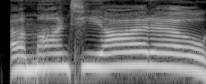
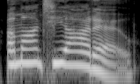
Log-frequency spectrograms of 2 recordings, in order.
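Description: First: Long, drawn-out higher moan; slow, hammed-up moan. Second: Raised, higher-pitched cry; mild narrated shout; shouted exclamation. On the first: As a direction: wail the word slowly, stretching it out. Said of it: "he moaned". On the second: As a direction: call it out with a falling end. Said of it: "he shouted". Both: A narrator's reading.

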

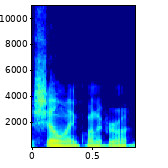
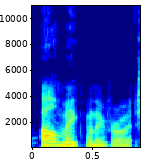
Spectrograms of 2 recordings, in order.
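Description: First: She'll stressed, the rest softer; She'll said firmly as the fix, quieter. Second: I'll hit first and brighter, fast and laughing; stress on I'll. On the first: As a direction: correct yourself by leaning on She'll. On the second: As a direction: punch the word I'll, laughing, the joke is on me. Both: Shown as a demonstration.

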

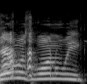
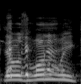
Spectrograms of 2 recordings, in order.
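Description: First: High laughing start of the line. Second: Said in the usual way. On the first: Real, not acted. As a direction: begin it while cracking up. Restarting while laughing.

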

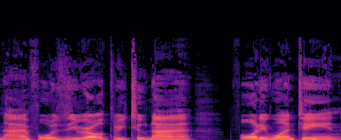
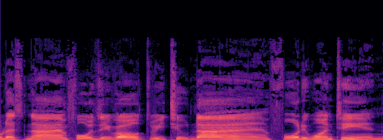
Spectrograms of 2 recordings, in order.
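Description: First: Repeated phone number read. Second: Each digit spaced out slowly; phone number read out slowly. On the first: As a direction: repeat the digits, steady. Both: Real, not acted. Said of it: "the number".

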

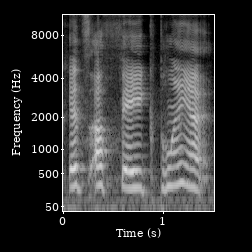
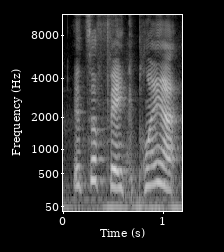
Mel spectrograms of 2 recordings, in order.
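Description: First: Louder, slow "It's a fake plant"; exasperated retold repeat, leaning loud on "fake plant"; retold emphatic insistence. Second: Higher, matter-of-fact insistence; mildly incredulous retold correction. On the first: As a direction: spell out "fake plant" slowly and forcefully. Repeated correction after denial. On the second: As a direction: point out the obvious, first try.

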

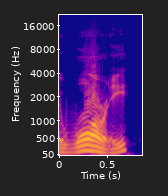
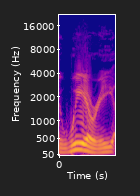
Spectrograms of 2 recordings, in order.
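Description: First: "worry" said WAW-ree, for wary; own pronunciation. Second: "weary" said WEER-ee; long ee in the first syllable of "weary"; rejected pronunciation. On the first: Host defending their own way, "worry" as WAW-ree. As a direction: open "war" sound in "worry". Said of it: "I say". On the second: Host who has been rinsed for it, "weary" as WEER-ee. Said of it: "I don't say". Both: Shown as a demonstration.

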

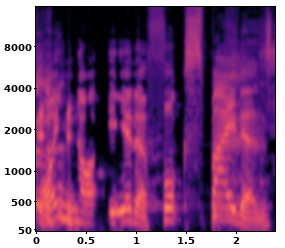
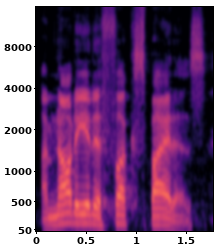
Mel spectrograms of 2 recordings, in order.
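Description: First: Slow, high, badly faked Aussie; exaggerated Australian attempt, drawn out and pitched up; way-off Australian accent. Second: Careful, fairly convincing Aussie imitation; mild Australian accent attempt that wobbles at the end. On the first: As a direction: ham up a terrible Australian accent. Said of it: "There you're way off". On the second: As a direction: try an Australian accent, slipping on SPIDERS. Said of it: "that started pretty good".

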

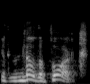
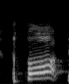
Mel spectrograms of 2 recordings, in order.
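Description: First: Said in the usual way. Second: FORK as "faw", asked on a raised pitch; mock New Orleans "fork" with no K; puzzled echo of New Orleans "fork"; New Orleans slang. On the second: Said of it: "New Orleans slang after a while becomes".

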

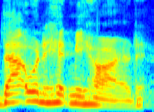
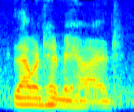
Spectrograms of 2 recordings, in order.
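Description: First: Said in the usual way. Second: Soft, sorrowful repeat; quietly sad. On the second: Real, not acted. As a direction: let it sink, softer.

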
